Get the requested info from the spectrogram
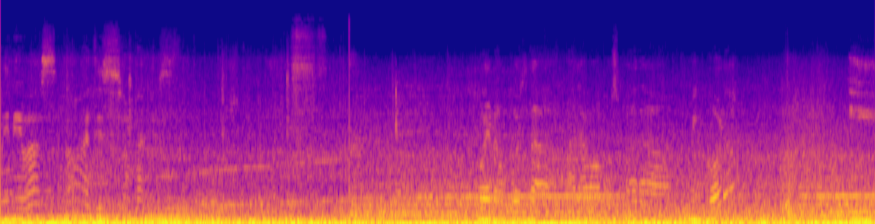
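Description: Steady low rumble of a moving minibus, engine and road noise heard from inside the passenger cabin, with faint talk from passengers over it.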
